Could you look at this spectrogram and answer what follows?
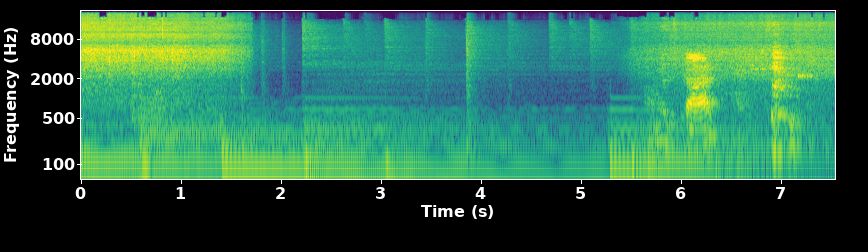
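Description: Pomfret fish frying in a pan in a Konkan home kitchen, a steady close sizzle with occasional stirring and scraping noises, heard alone without talk.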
